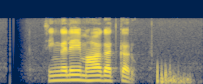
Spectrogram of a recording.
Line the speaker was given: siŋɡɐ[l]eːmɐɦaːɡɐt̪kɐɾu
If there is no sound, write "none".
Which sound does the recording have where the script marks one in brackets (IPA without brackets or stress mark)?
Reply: l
